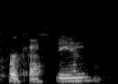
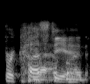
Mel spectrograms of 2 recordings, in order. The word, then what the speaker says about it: Procrustean: I saw a Procrustean bed. – Yes. – Am I saying that correctly, first off? – I'm pretty sure it's Procrustean. – Procrustean.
